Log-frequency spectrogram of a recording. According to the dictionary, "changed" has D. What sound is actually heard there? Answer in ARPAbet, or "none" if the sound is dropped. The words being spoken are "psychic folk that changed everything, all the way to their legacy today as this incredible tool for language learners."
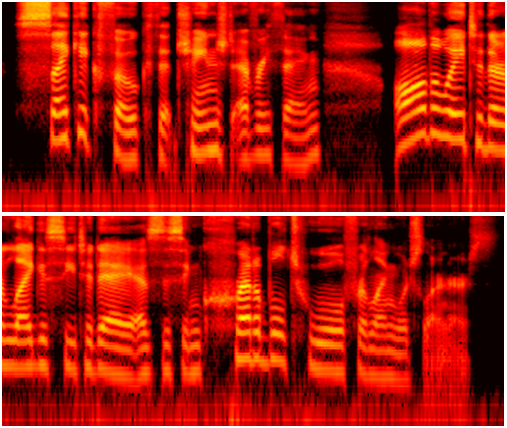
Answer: D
